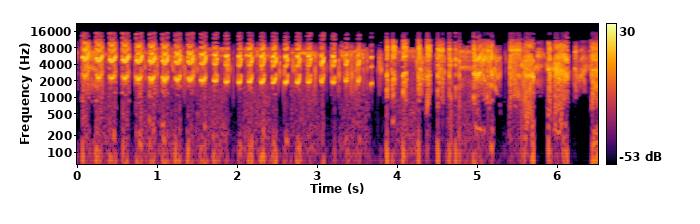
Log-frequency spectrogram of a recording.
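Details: Swiftlet calling sound used by swiftlet-house owners to lure swiftlets: rapid, evenly repeated high chirps about three per second, shifting after four seconds into denser, buzzy twittering chatter.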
